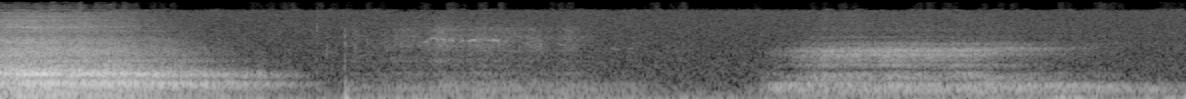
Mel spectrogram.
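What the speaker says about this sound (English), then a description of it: "Deep breath." Deep, slow breathing during a Pilates stretch in child's pose: a long exhale at the start and a fuller breath near the end, close and moderately loud, with no talking.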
